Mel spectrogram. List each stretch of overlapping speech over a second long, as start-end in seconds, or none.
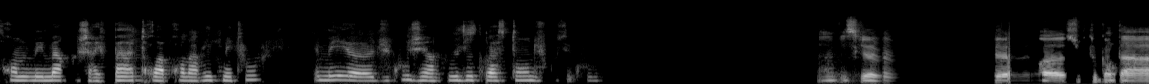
none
